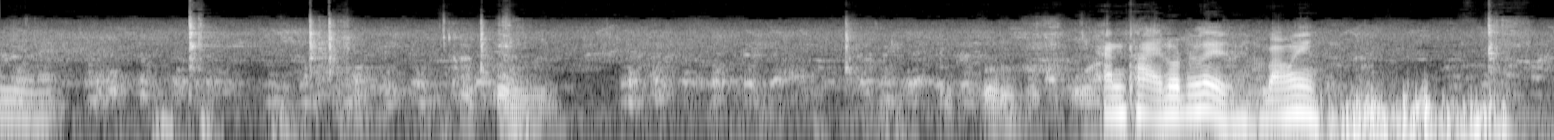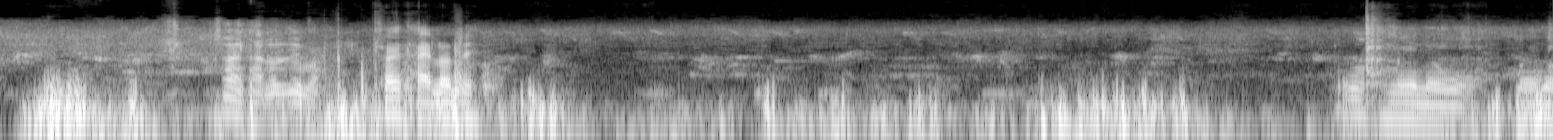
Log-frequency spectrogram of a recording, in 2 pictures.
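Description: A metal spoon clinks against a pot.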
